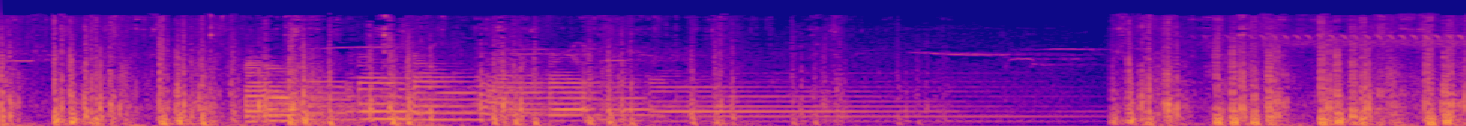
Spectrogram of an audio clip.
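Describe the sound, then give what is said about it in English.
Horse hooves clip-clop in a steady, loud rhythm of sharp knocks over a sustained musical tone as Sam Two Wolves rides off on horseback. The hoofbeats soften briefly, then return crisp and even before the end. “As he rode off, Sam Two Wolves was thinking some flat-out awful things about Matt Bodine.”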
